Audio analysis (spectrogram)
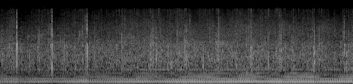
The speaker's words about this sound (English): Awesome. I'll clap for that. Beautiful.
